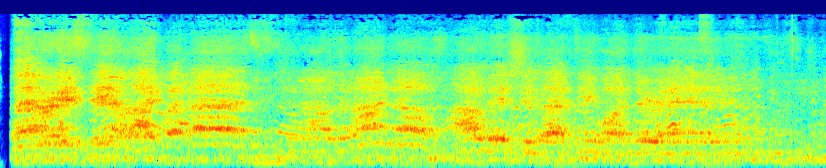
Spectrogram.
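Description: A large crowd sings together in a loud, continuous wash of voices, many people carrying a melody at once with a roomy, echoing sound and no instruments standing out.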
